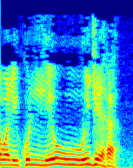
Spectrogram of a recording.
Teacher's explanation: ولا يخفى قلقلة الجيم في قوله وجهة، لأن الجيم ساكنة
